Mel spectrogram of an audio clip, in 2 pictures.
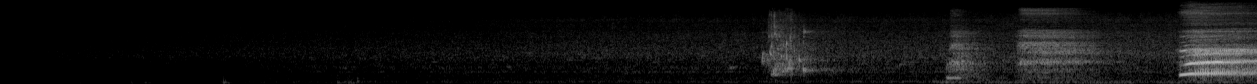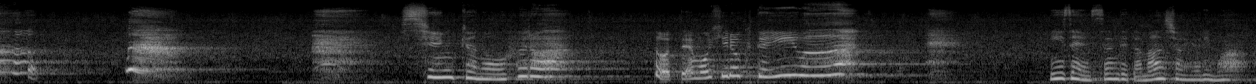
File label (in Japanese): お風呂場の同棲人妻, ASMR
